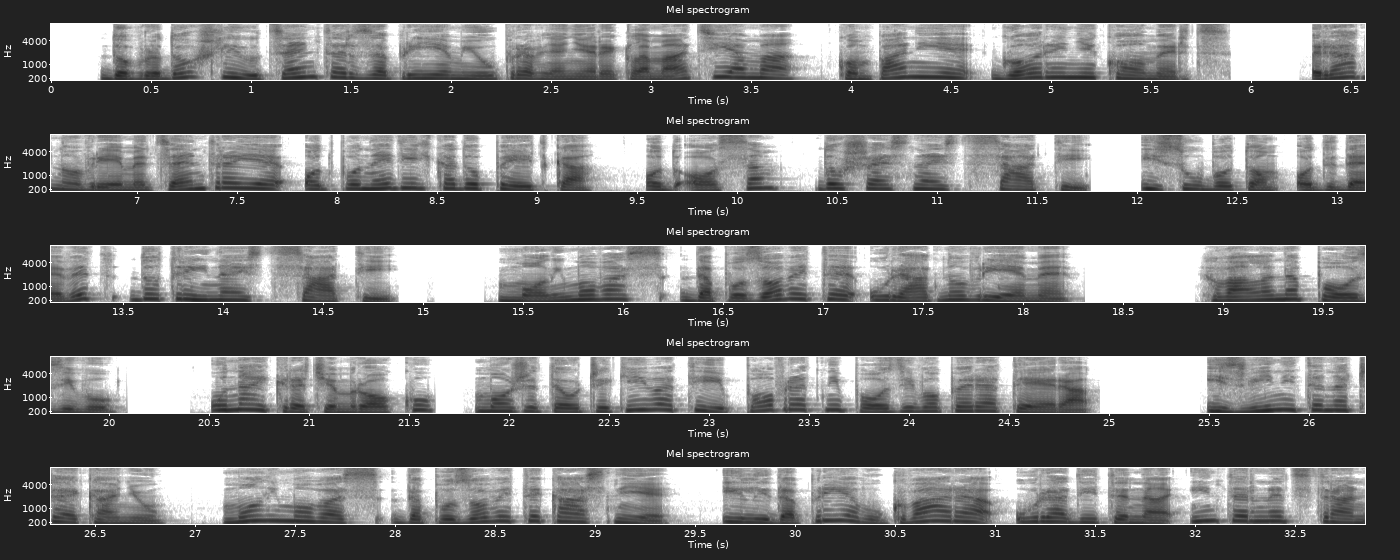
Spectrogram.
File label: IVR; BOS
